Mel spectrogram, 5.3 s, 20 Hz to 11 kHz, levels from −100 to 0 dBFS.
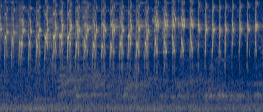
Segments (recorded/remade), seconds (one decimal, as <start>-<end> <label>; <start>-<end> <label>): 0.0-5.3 recorded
